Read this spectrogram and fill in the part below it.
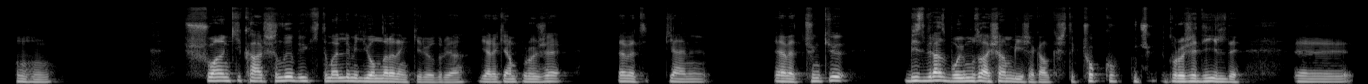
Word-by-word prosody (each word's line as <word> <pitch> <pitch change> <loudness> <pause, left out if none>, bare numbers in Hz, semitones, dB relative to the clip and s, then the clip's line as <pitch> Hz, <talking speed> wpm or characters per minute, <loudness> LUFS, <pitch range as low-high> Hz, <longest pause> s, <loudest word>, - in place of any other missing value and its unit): Hı 140 - -5
hı. 120 -1 -6 1.2
Şu 170 - 0
anki 170 +1 +1
karşılığı 165 +2 +2
büyük 160 0 0
ihtimalle 155 -1 +1
milyonlara 140 -3 +4
denk 115 -2 -3
geliyordur, 110 -1 -5
ya. 110 +2 -5
Gereken 125 0 -1
proje 135 +1 -2 0.5
Evet, 135 -1 -1 0.2
yani, 125 -3 -3 0.7
evet, 130 -4 +2
çünkü 155 +4 0 0.6
biz 165 +1 +3
biraz 180 -3 +6
boyumuzu 155 +3 +5
aşan 140 0 +3
bir 125 - 0
işe 115 -1 -4
kalkıştık. 110 +1 -6
Çok 155 0 -2
ko 145 -1 -7
küçük 155 +3 -9
bir 125 - -16
proje 140 0 +4
değildi. 130 -5 +1 0.5
Eee 125 -1 -5
140 Hz, 135 wpm, -24 LUFS, 125-155 Hz, 1.2 s, biraz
